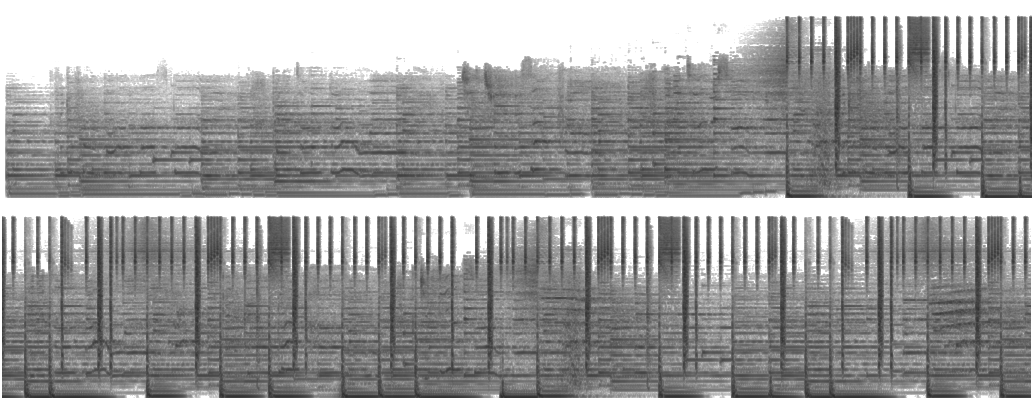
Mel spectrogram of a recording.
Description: piano

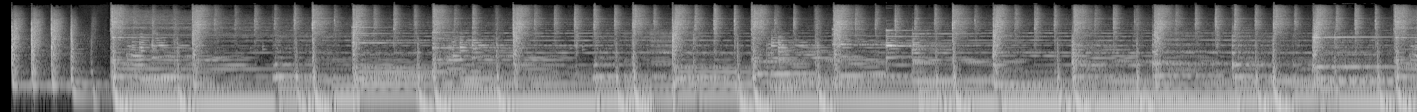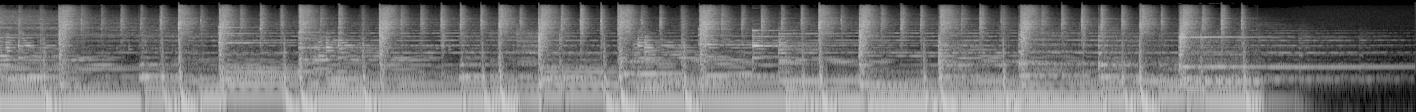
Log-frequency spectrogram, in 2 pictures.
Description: boombap beat

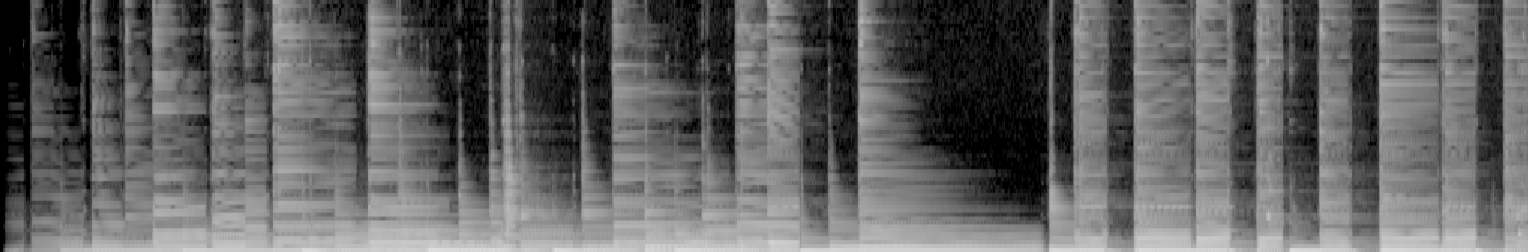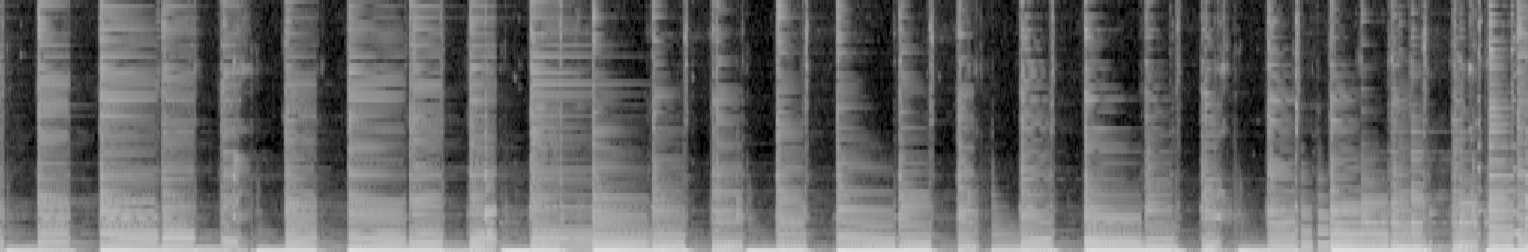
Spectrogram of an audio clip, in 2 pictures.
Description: Acoustic guitars

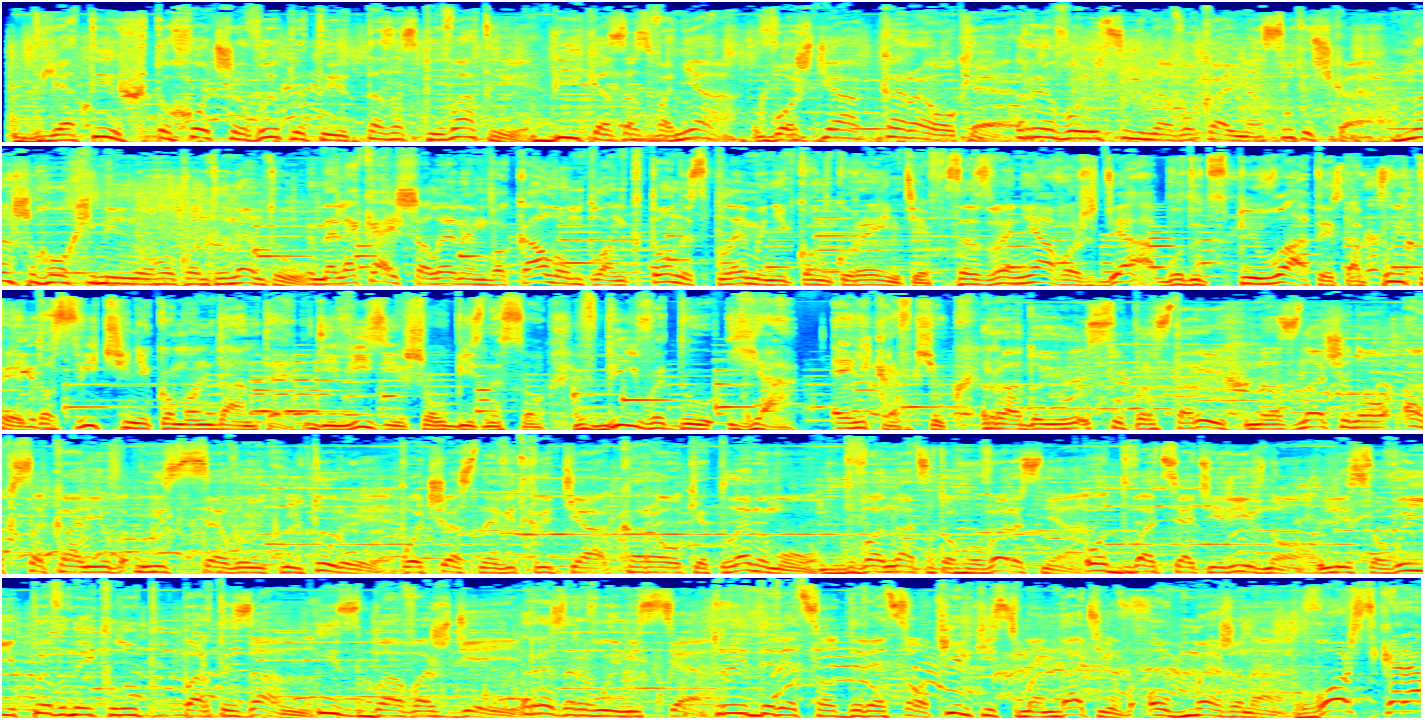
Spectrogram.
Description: Karaoke

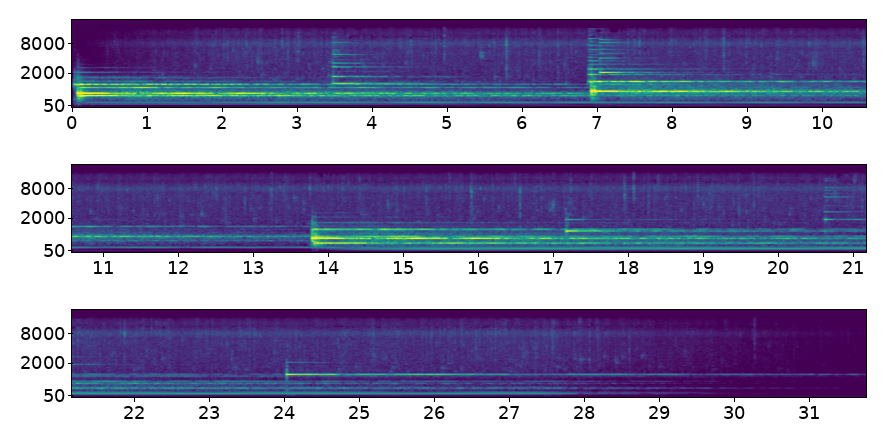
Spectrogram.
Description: ambient

